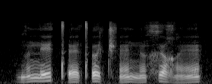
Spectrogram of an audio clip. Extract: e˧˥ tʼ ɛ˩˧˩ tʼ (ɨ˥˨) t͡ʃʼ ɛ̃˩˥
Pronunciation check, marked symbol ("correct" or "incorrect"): incorrect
